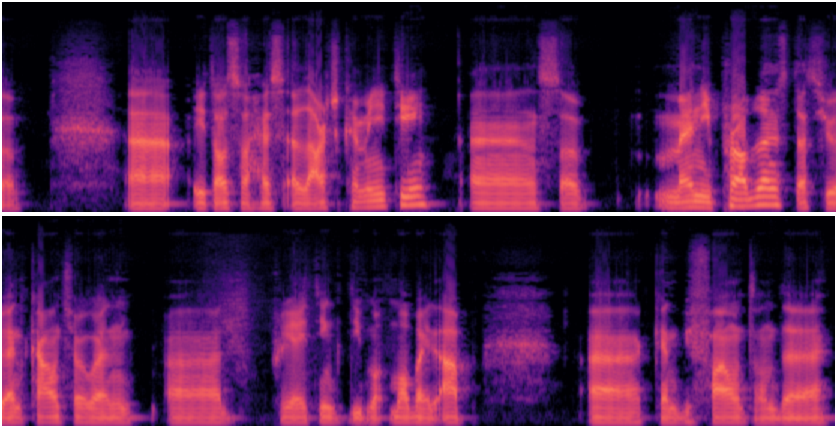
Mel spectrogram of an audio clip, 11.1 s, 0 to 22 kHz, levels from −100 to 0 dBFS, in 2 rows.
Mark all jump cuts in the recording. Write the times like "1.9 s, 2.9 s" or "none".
none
